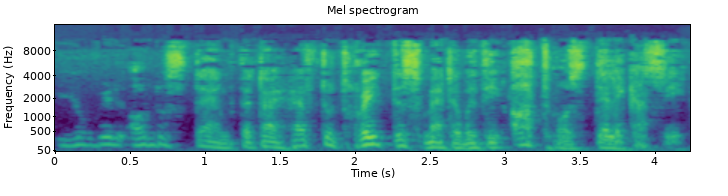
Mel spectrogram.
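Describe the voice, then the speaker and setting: A very husky, rough-voiced male banker from Switzerland, courteous and discreet in a radio drama. His pitch swings widely as he speaks with unctuous formality. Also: very animated, a little fast, warm tone.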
